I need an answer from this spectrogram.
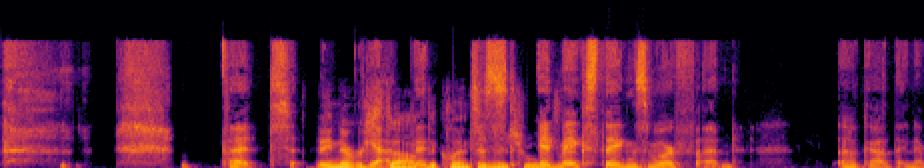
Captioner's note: laughing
